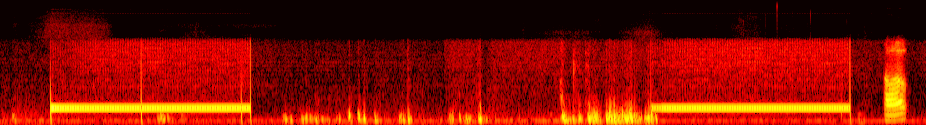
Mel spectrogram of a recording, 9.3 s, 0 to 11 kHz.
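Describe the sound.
A steady telephone ringback tone sounds twice in long, loud bursts as the Mix 94.7 radio show places a call, separated by a stretch of low murmuring voices and rustle, ending with a short chirpy electronic blip.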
